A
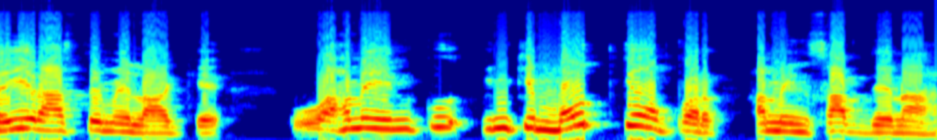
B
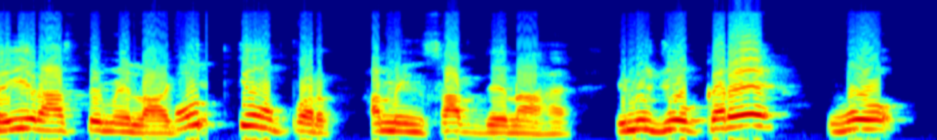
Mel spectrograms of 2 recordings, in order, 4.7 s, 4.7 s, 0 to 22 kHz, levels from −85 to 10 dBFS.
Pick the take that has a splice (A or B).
B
